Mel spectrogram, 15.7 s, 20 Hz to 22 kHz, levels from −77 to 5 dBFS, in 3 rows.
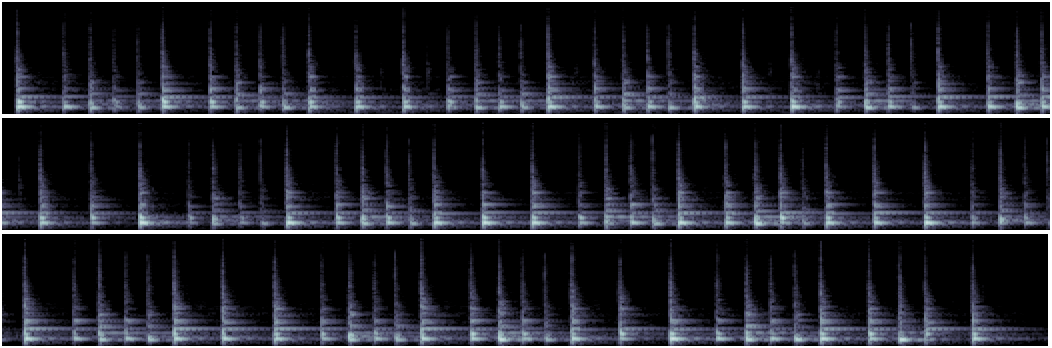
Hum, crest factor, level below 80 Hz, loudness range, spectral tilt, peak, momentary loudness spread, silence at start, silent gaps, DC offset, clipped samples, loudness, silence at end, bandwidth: none; 22 dB; -70 dBFS; 3 LU; -6.5 dB/octave; 0 dBFS; 8 LU; 0.05 s; none; under 0.1%; under 0.1%; -23 LUFS; 0.2 s; 10.5 kHz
